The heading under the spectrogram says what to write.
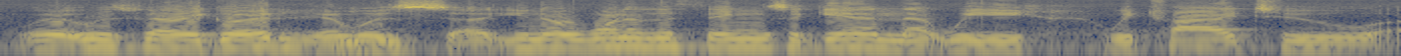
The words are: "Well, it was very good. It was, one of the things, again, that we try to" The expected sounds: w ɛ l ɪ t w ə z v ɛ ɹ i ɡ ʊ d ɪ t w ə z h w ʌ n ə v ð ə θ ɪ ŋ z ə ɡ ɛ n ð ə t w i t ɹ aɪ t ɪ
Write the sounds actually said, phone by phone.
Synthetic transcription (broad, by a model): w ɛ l ɪ t w ə z v ɛ ɹ i ɡ ʊ d ɪ t w ə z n w ʌ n ə v ð ə θ ɪ ŋ z ə ɡ ɛ n ð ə t w i t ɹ aɪ t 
